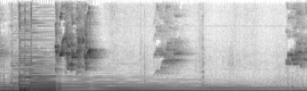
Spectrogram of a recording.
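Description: Short-neck bağlama with a carved (tekne oyma) bowl: a last quick strum about a quarter second in, then the chord rings on and slowly fades. High chirps sound three times over the fading strings.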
